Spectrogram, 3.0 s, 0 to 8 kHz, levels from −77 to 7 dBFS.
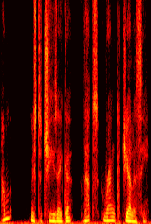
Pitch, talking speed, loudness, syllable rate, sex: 120 Hz, 120 wpm, -19 LUFS, 4.3 syllables/s, male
